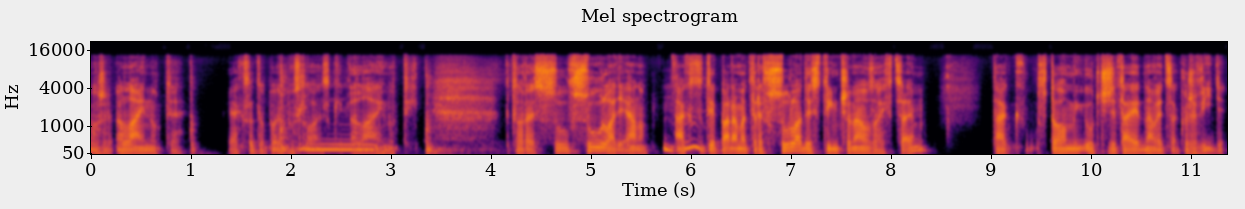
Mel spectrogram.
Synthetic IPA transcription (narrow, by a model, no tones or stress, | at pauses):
bɔʒɛ̰ʔlajnut̪ʰɛː | jaksat̪ɔpɔ̰ʋɪɛ̰pɔslɔ̰ʋɛ̰nskilajnut̪i̥ | kt̪ɔɾɛːsuːfsuːlaɟɛ̰ʔanɔʔa̰kxsut̪ɪɛpaɾamɛt̪ɾɛfsuːlaɟɛst̪iːmt͡ʃɔnaɔzajxt͡sɛm | t̪akst̪ɔɦɔmiʔuɾt͡ʃi̥cɛt̪aːjɛd̪naʋɛd͡za̰kɔʒɛʋiːɟɛ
